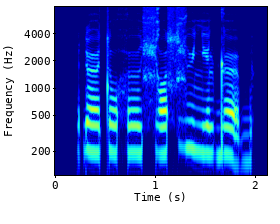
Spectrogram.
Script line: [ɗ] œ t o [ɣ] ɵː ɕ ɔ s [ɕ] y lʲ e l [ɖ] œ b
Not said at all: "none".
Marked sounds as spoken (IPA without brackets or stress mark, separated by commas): ɗ, h, ʑ, ɖ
